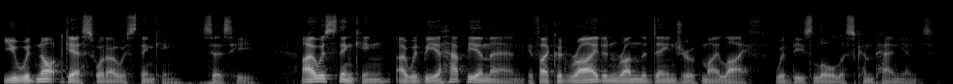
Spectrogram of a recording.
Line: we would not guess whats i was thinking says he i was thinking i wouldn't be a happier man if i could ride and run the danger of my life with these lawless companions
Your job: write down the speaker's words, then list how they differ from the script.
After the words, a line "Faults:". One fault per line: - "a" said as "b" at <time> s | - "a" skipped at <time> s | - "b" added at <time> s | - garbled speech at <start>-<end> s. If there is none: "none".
you would not guess what i was thinking says he i was thinking i would be a happier man if i could ride and run the danger of my life with these lawless companions
Faults:
- "we" said as "you" at 0.0 s
- "whats" said as "what" at 0.9 s
- "wouldn't" said as "would" at 4.0 s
